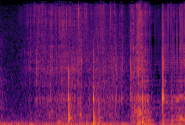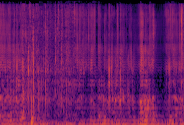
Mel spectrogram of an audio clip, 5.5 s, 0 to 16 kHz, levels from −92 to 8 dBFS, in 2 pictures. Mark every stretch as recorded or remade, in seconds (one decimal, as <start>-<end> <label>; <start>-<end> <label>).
0.0-2.2 recorded; 2.2-3.1 remade; 3.1-3.9 recorded; 3.9-5.5 remade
